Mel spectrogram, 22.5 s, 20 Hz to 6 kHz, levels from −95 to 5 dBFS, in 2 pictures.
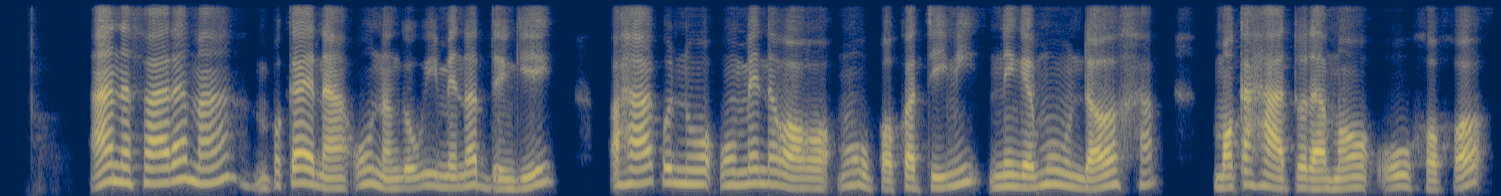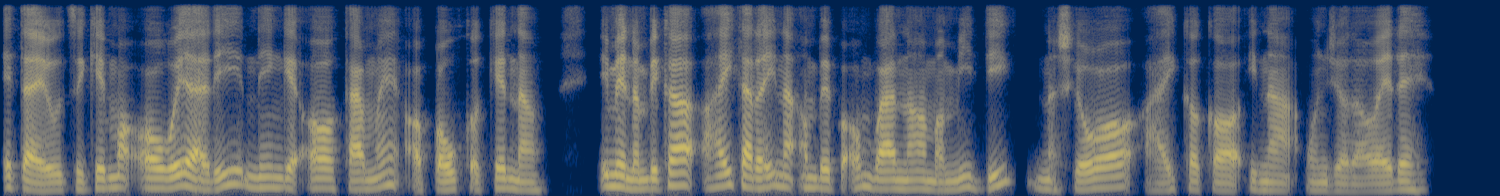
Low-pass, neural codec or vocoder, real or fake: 5.4 kHz; codec, 16 kHz, 0.3 kbps, FocalCodec; fake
